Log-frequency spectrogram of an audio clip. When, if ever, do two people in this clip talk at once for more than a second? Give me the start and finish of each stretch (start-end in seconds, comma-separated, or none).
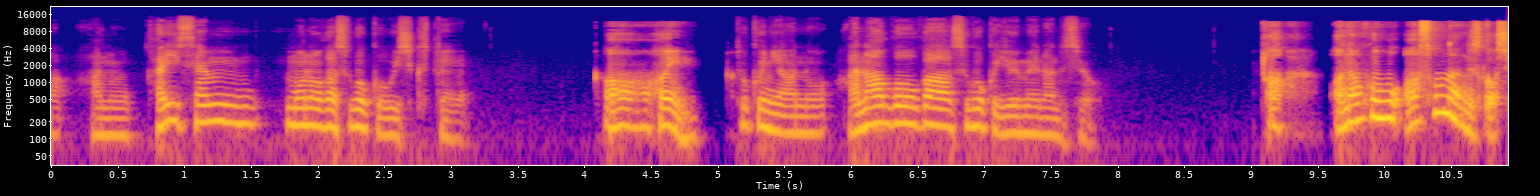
none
